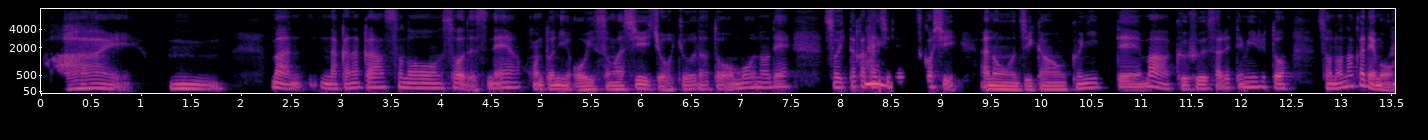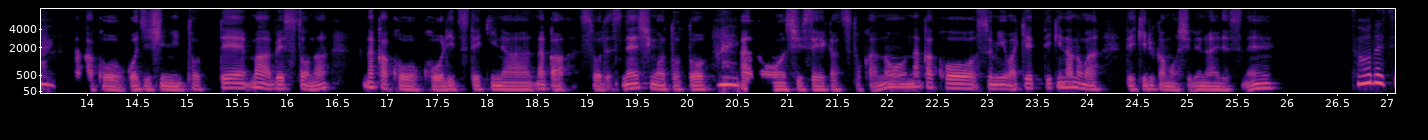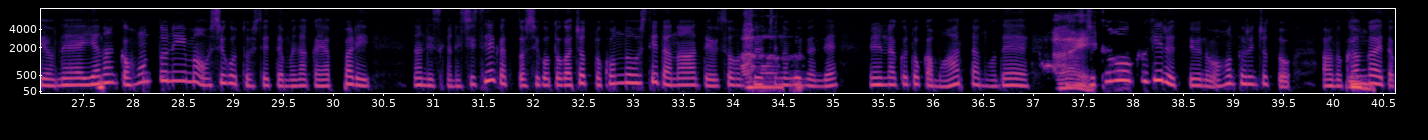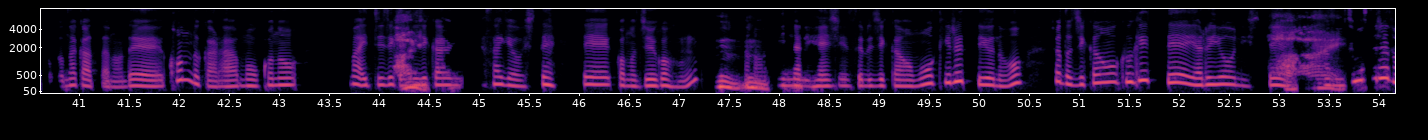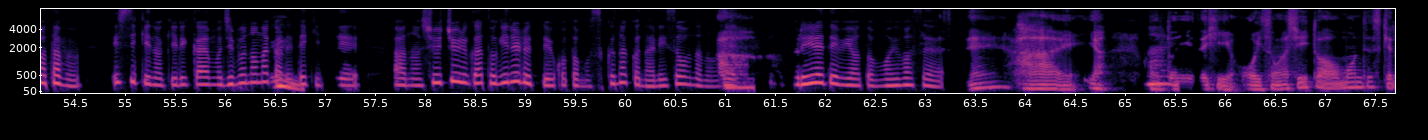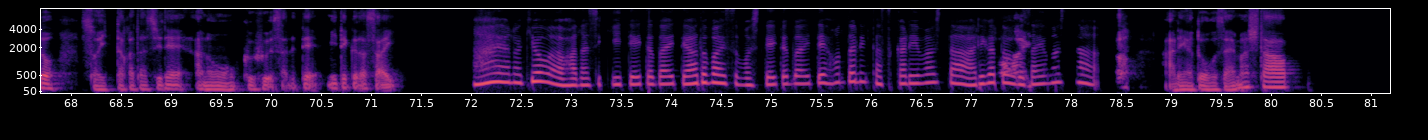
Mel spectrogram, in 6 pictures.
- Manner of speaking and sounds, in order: tapping
- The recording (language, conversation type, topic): Japanese, advice, 通知で集中が途切れてしまうのですが、どうすれば集中を続けられますか？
